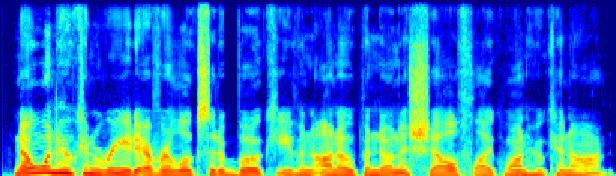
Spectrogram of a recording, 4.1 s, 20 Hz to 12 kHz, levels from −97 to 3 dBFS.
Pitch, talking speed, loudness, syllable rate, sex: 210 Hz, 280 wpm, -16 LUFS, 6.9 syllables/s, female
